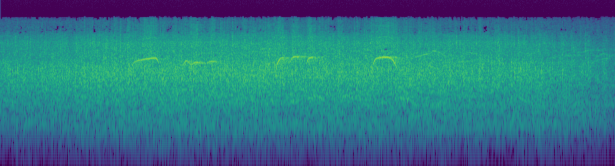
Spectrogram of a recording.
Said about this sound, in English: Now the man coming up to the plate, do a little hitting for Detroit, is Dizzy Trout. Here he comes, and listen to that round of applause for him. He's pitched a good game.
